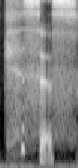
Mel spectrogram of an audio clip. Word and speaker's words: quay: Those are logical guesses based on English patterns, but the pronunciation is kisses. Kisses. Like K E Y.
